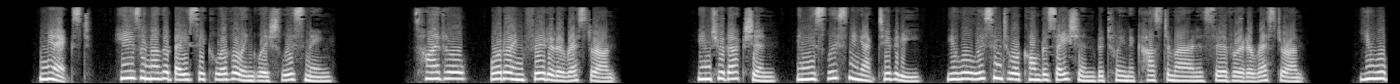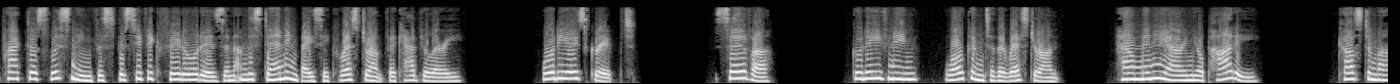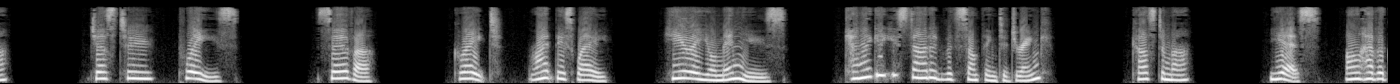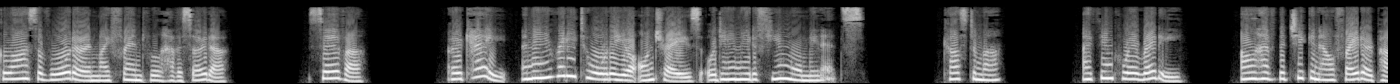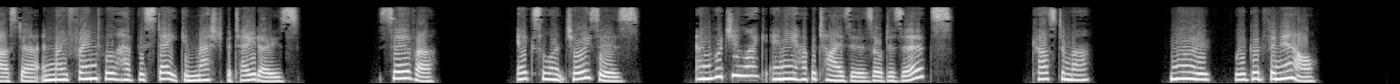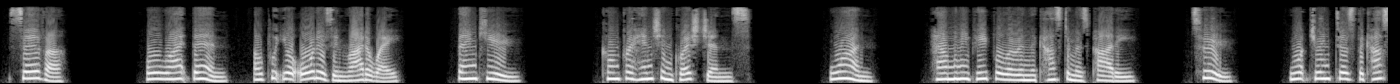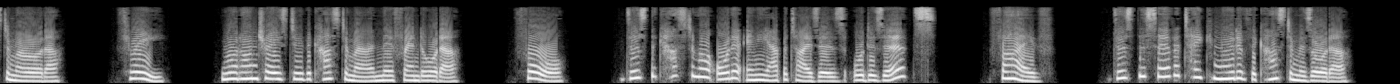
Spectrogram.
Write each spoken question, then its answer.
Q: How many people are in the customer's party?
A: There are two people in the customer's party.

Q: What drink does the customer order?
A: The customer orders a glass of water.

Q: What entrees do the customer and their friend order?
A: The customer orders the chicken alfredo pasta and their friend orders the steak and mashed potatoes.

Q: Does the customer order any appetizers or desserts?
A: No, the customer doesn't order any appetizers or desserts.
